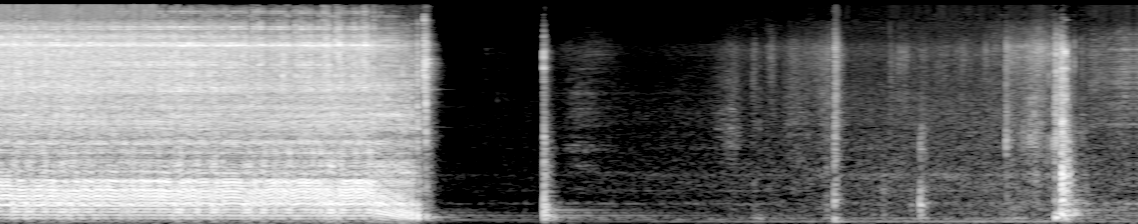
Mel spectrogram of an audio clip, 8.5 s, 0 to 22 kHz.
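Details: Homelite XL-123 chainsaw after condenser replacement cured ignition popping and banging: strong, steady high-revving two-stroke buzz, no popping or misfire for about three seconds before shutting off; runs clean.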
